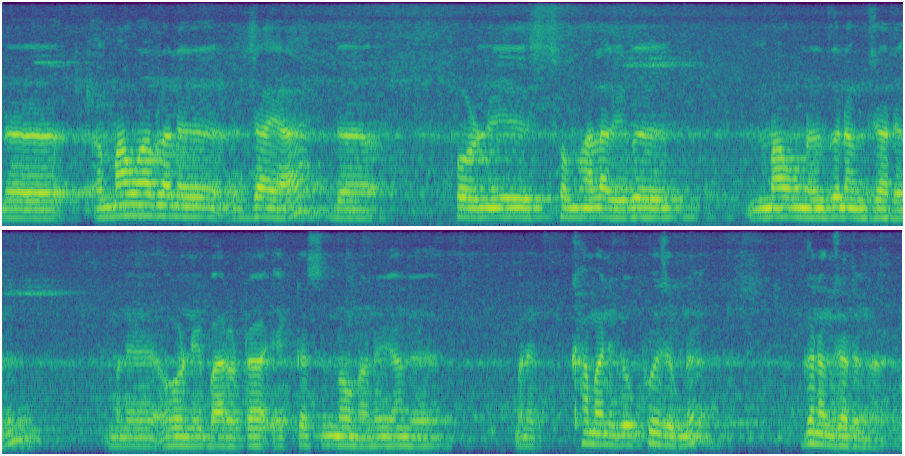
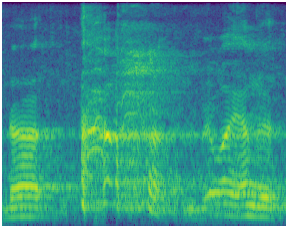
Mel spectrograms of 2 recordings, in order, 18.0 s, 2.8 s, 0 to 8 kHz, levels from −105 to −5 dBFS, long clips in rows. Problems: background sounds at intervals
